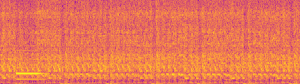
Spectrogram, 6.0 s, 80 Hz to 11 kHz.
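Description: Ford 6.0-liter Power Stroke V8 diesel cranking steadily on the starter without firing, with a dash warning chime sounding briefly near the start. No oil pressure builds while it cranks, so the oil-fired injectors cannot fire: a crank-no-start.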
